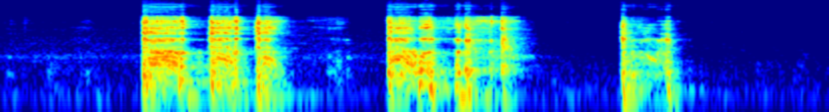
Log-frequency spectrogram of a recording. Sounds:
Cough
